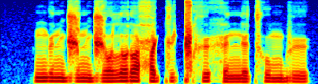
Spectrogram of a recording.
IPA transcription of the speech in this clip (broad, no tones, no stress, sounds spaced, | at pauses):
ŋ ʉ n d͡ʒ ʏ n d͡ʒ o l o ɾ o ħ ʏ kʲ u ǁʰ ʉ h ʏ n ʏ tʰ u m b ʉ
